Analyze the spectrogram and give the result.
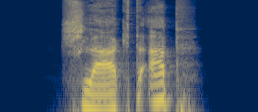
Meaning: inflection of abschlagen: 1. second-person plural present 2. plural imperative
- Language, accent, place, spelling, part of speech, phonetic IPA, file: German, Germany, Berlin, schlagt ab, verb, [ˌʃlaːkt ˈap], De-schlagt ab.ogg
